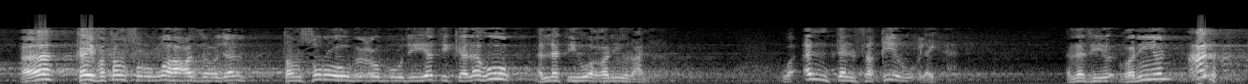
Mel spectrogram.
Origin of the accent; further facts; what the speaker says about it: Egypt; كان عالما من العلماء الكرام الكبار عندنا في مصر، وكنت أتشرف بحضور دروسه وأنا في 14 من عمري، كنت في القاهرة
